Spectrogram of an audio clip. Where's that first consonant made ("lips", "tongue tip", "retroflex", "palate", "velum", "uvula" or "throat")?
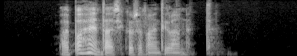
lips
